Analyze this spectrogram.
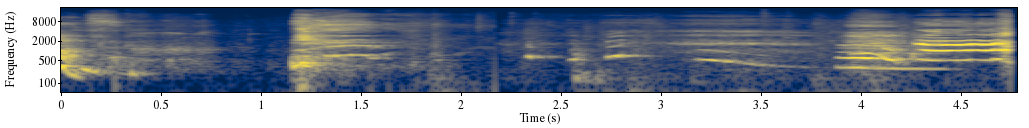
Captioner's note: laughing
